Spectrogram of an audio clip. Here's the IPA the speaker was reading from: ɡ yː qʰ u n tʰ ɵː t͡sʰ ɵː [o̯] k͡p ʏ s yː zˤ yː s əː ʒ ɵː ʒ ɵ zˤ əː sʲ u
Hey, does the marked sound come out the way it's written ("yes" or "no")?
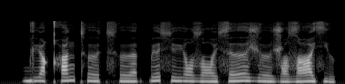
no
